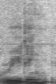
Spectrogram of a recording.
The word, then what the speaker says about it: Reading: Pronounced Reading but spelt Reading,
